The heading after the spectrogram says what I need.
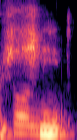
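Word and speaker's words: Scheat: Or Sheet is the other name. Sheet? Is that how you say it? Yeah. It's S-C-H. It's like S-Cheat is what it looks like.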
